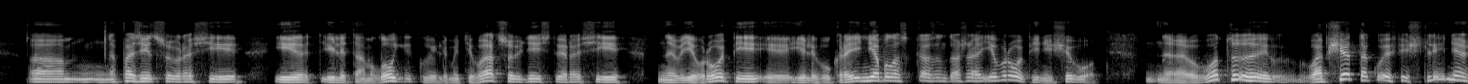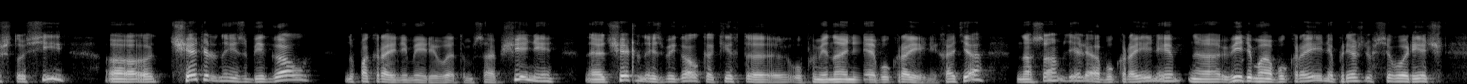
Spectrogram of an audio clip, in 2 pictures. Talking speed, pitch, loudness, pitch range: 115 wpm, 125 Hz, -21 LUFS, 105-145 Hz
